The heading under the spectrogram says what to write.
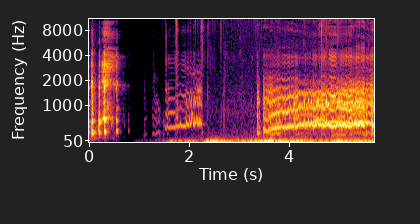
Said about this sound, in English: So I'm back on the farm, just giving the girls their breakfast. I obviously call my chickens my girls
